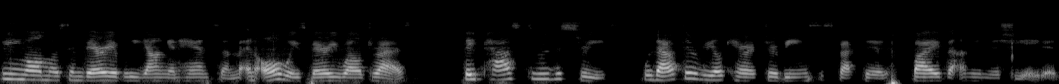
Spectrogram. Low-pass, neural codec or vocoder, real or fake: 7.2 kHz; none; real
